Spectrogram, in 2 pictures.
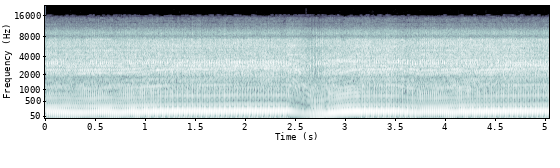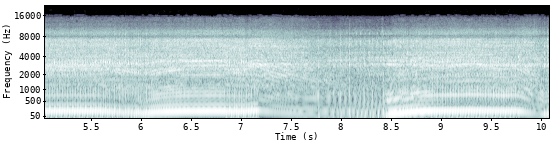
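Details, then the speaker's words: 440 two-stroke chainsaw bucking oak firewood on a chilly morning howls very high in the cut, dipping under load and flaring back shrill. The owner suspects a lean mixture needing carburetor tuning, not confirmed; it later died, possibly out of gas. "I got to tune it, though, because it's still That sounds too lean, right? It's just screaming too much. It's more than I think it should,"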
